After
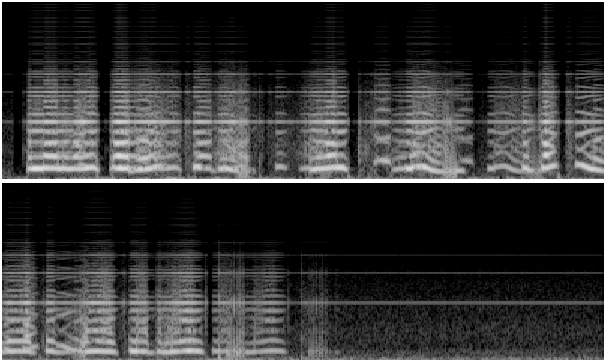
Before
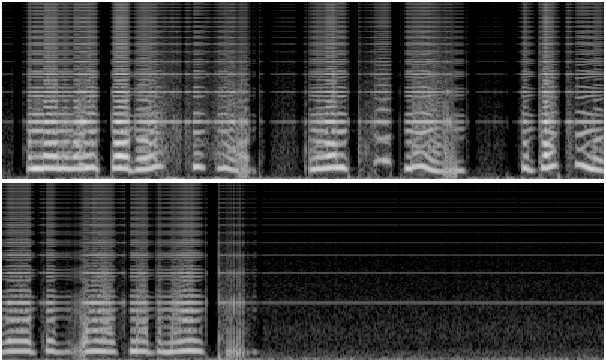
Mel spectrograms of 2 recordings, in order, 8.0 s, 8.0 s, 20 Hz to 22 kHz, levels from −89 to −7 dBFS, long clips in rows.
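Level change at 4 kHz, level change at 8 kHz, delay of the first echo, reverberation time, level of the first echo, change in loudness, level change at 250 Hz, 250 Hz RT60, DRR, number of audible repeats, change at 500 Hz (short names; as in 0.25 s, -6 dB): -9.0 dB, under -25 dB, 0.55 s, none, -9.5 dB, +0.5 dB, +2.5 dB, none, none, 1, +1.5 dB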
